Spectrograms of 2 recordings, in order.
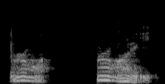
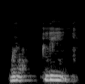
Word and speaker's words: Broglie: Okay, even Albert Einstein and Louis de Broglie, in French, they I think pronunciation is Broglie. or whatever. But some people will pronounce in English name Broglie, Louis de Broglie, whatever.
